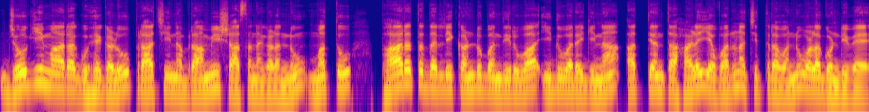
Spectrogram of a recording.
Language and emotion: Kannada, neutral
